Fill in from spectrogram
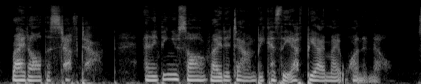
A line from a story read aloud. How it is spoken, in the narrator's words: the flight attendant whispers to the seatmate and says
